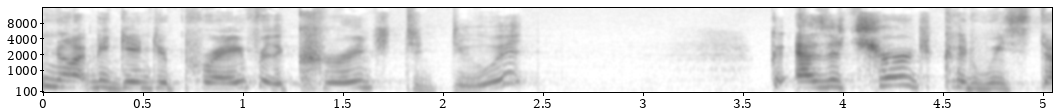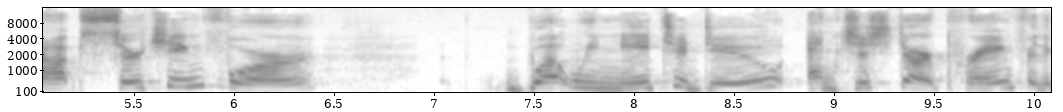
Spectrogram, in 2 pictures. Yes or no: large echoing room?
yes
